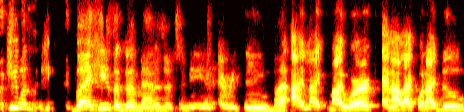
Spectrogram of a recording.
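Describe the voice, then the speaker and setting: A woman with a Louisiana accent speaks at a moderate pace with hardly any pauses. Her fairly high pitch comes with lively intonation. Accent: Louisiana Southern US. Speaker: viewer joining a live stream, hotel cook. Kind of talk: casual chat.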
